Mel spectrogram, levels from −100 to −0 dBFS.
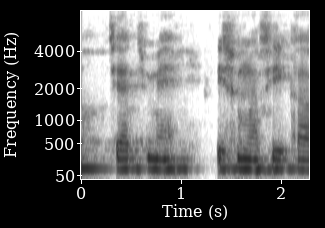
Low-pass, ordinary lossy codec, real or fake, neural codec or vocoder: none; none; fake; codec, 16 kHz, 8 kbps, FunCodec, trained on Chinese and English, 25 frames a second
